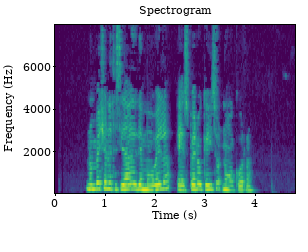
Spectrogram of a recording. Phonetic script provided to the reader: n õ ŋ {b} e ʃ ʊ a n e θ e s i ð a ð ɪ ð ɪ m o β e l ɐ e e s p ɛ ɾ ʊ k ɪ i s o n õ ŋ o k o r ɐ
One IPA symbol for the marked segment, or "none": b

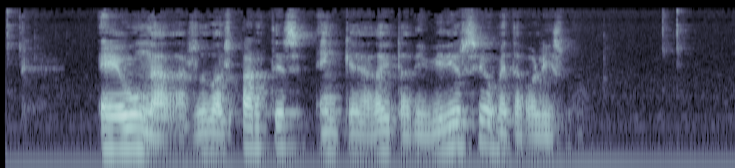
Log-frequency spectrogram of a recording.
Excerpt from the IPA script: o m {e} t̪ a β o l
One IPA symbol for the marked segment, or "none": e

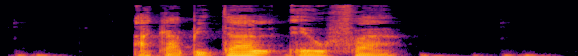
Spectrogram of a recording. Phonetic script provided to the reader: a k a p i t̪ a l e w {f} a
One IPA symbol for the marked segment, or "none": f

